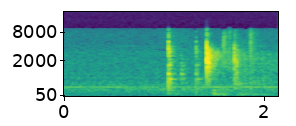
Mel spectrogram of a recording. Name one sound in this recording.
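A cue strikes a ball sharply.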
